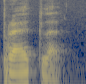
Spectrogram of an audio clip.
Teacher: Now, this one is really weird because most people would write it like this, like Brätle, but also with an E, but it's not really pronounced that way because the Brätle is pronounced with a mix of Ö and E. · people will write it with an E, but it's a mixture between Ö and E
